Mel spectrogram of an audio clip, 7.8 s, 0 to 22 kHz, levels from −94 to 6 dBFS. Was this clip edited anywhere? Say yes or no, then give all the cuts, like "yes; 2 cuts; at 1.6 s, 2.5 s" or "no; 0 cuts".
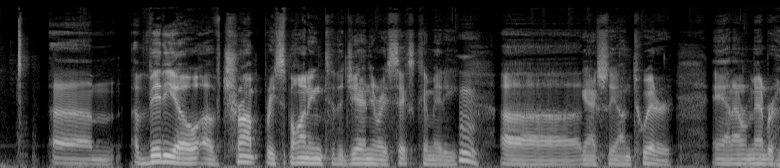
yes; 2 cuts; at 1.2 s, 5.8 s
